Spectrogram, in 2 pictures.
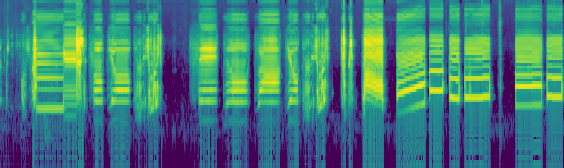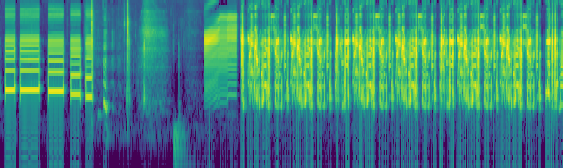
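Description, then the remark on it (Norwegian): A hacked board-game device held up to a microphone babbling in choppy synthetic speech-like syllables built from small linguistic units of the Japanese language, with bright harmonic chirps and sliding tones of varying pitch in rapid bursts, then switching to a dense buzzy stream of garbled noise-like chatter. “Ja, typisk den bare spytter ut lyder. Basert på liksom sånn små språklige bestanddeler av det japanske språket.”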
